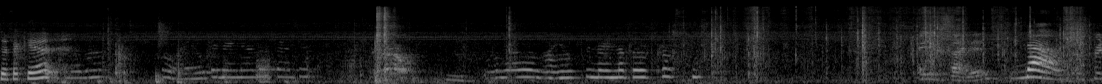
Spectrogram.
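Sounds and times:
paper and cardboard rustling: 6.6 - 11.0.

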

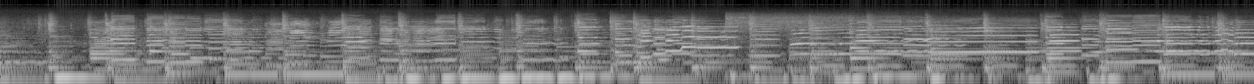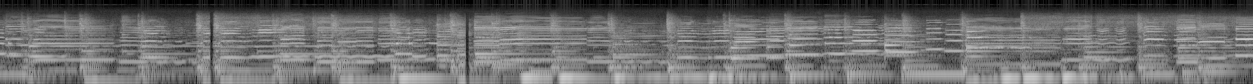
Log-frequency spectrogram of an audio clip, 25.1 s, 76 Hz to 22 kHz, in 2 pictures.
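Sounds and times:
clarinets playing melody: 0.0 - 25.0
drums: 0.0 - 25.0
guitar: 0.0 - 25.0
string bass walking: 0.0 - 25.0.

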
